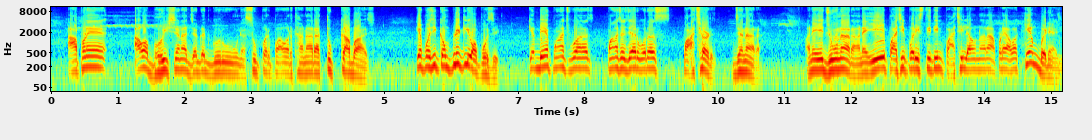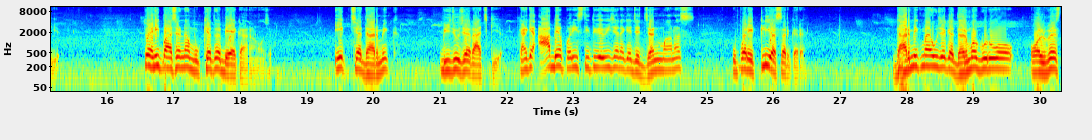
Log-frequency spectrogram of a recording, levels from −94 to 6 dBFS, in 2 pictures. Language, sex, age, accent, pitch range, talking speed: Gujarati, male, 40-59, native, 135-180 Hz, 135 wpm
